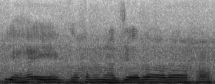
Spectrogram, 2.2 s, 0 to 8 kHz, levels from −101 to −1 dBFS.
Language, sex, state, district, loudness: Hindi, female, Haryana, Rohtak, -11 LUFS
